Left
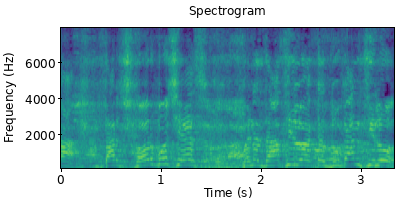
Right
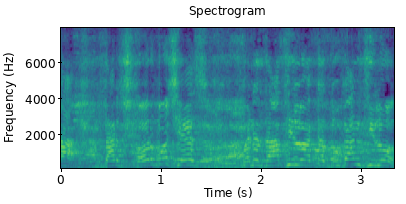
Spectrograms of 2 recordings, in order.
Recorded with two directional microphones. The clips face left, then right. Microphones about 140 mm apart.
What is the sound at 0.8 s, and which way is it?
Speech, 25° left (ahead or behind).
